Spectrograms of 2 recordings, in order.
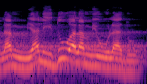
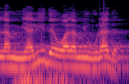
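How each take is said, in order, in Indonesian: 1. Kata kerjanya berakhir dengan vokal 'u' tambahan. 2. Kata kerjanya berakhir dengan konsonan mati. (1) "dibaca dengan dhammah" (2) "Harusnya sukun"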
